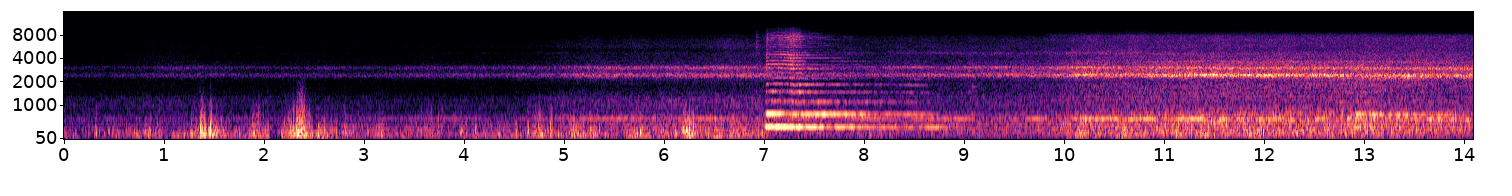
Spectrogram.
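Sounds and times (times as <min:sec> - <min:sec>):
freight train running: 0:00.0 - 0:14.0
locomotive horn blast: 0:07.0 - 0:09.2, 0:12.6 - 0:14.0.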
